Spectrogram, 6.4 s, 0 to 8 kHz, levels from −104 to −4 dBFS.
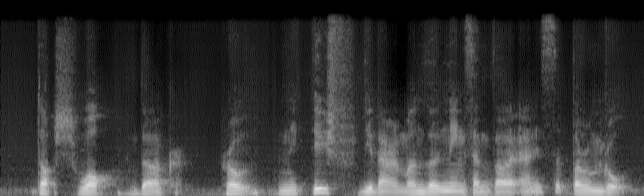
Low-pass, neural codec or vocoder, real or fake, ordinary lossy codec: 7.2 kHz; codec, 16 kHz, 0.5 kbps, X-Codec, HuBERT features, trained on LibriSpeech; fake; none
